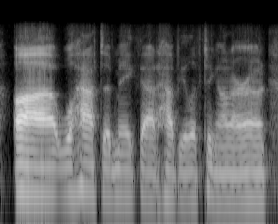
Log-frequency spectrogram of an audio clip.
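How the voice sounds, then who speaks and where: The speaker has an American accent and an excited tone. The delivery is very fast. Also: man, quiet background. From Ohio, US Midwest. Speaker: Excel instructor. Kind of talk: live online training webinar. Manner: fast, excited.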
